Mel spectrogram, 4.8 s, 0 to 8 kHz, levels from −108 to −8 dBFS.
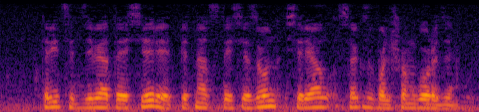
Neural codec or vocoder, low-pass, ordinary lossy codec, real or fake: none; 7.2 kHz; MP3, 48 kbps; real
